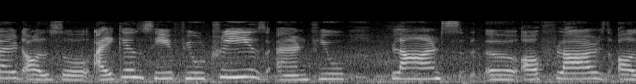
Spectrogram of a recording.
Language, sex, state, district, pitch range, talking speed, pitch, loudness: English, female, Punjab, Fazilka, 220-275 Hz, 120 wpm, 255 Hz, -18 LUFS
